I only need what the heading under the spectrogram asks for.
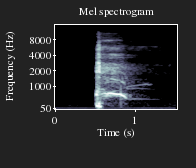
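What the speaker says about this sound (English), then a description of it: "He coughed earlier." A single close, raspy cough from a man in a quiet room, followed by a short throat sound a moment later.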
